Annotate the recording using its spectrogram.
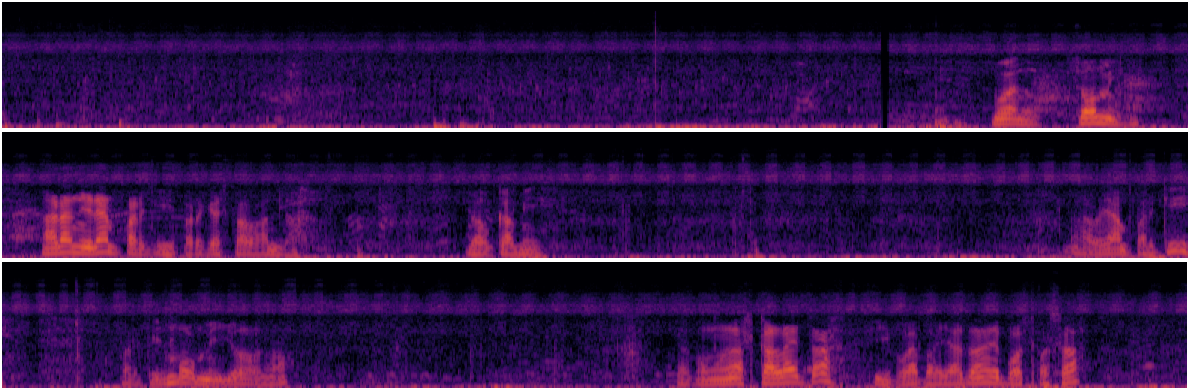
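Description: Footsteps crunch on a dry dirt trail.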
